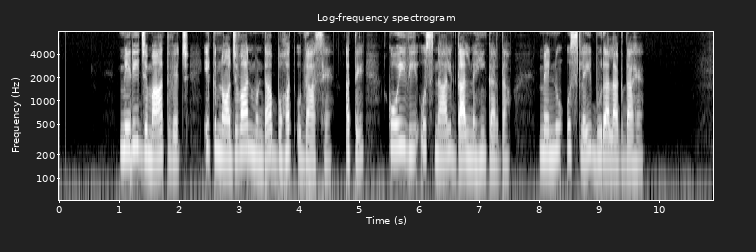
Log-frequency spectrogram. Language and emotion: Punjabi, sad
